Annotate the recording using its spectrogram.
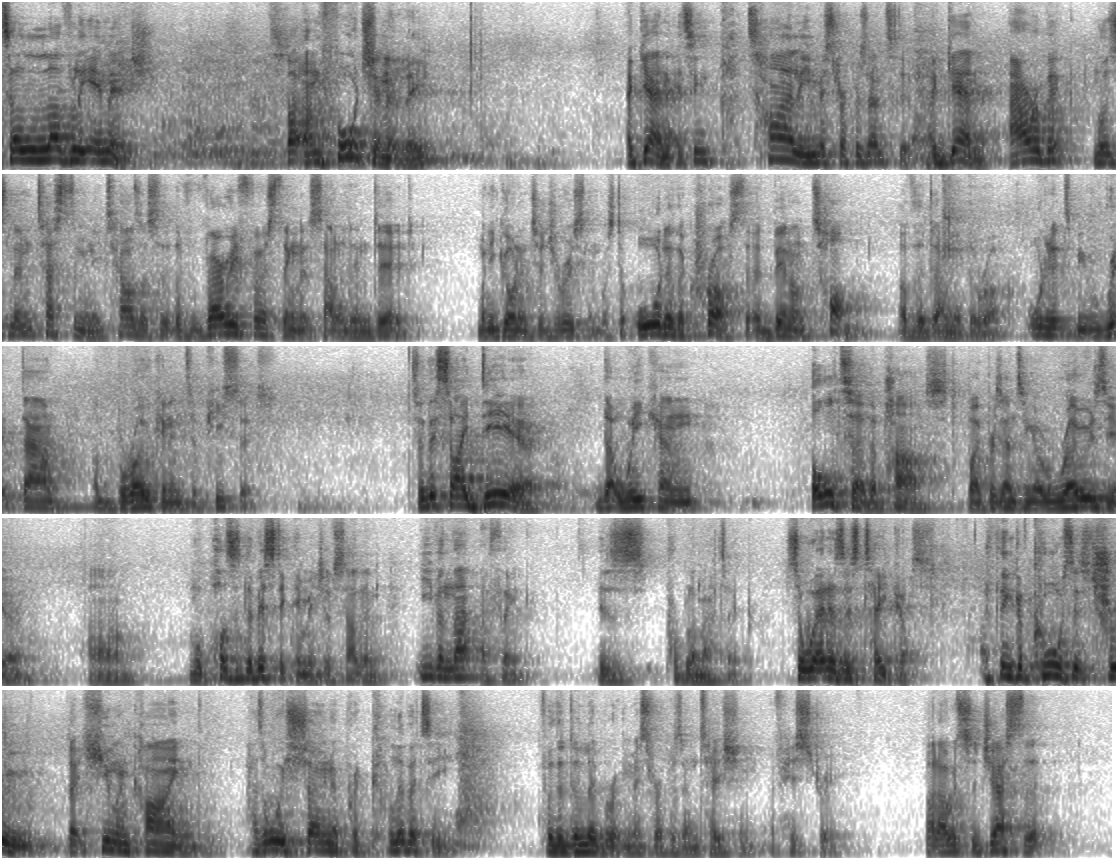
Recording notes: In a lecture from our 2013 History Weekend festival.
